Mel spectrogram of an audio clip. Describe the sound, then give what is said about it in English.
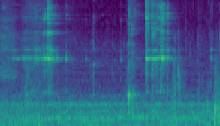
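A coffee cup clinks several times while someone sips coffee, light ringing taps against a dish, scattered irregularly over a low background hum, with no voices. “Oh, let's sip this coffee. We still got some coffee.”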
